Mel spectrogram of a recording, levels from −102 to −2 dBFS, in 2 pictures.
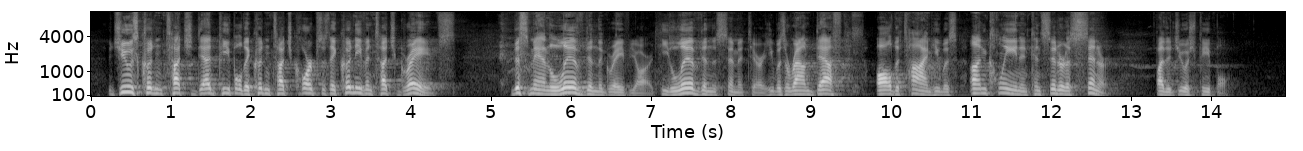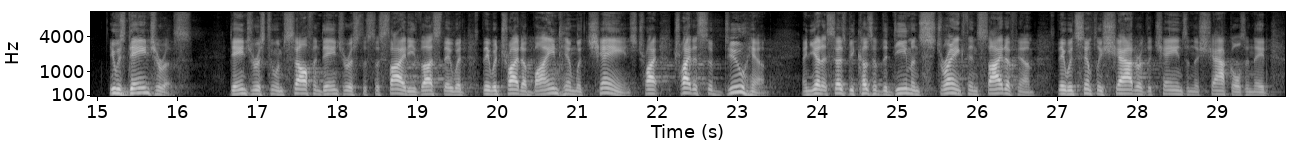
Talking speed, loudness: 185 wpm, -30 LUFS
